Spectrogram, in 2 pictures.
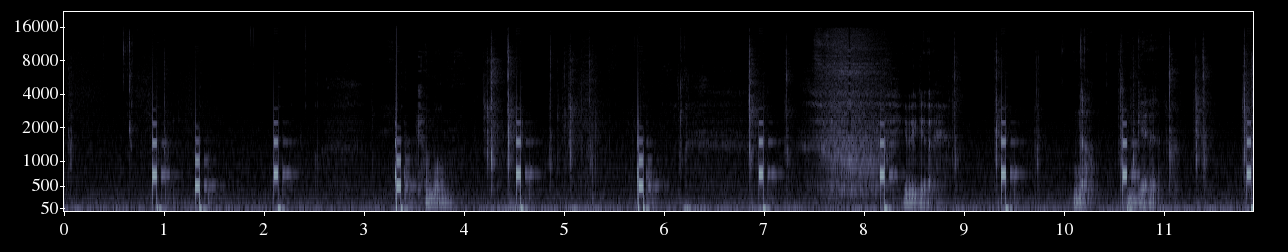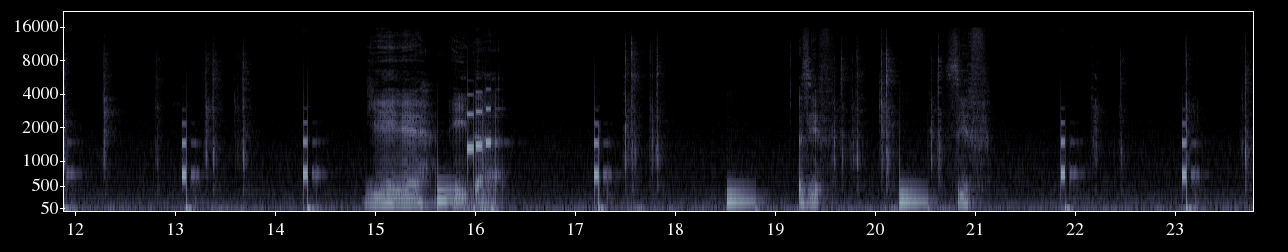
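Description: Short electronic beeps sound each time a bouncing ball hits a paddle in a retro game.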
